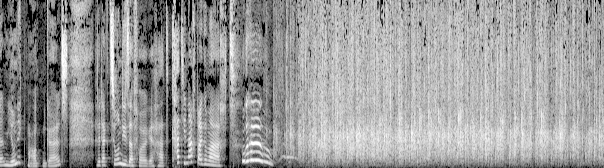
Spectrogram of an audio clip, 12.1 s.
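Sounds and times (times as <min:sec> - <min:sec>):
speech: 0:00.0 - 0:06.0
live audience clapping: 0:05.4 - 0:12.0.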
